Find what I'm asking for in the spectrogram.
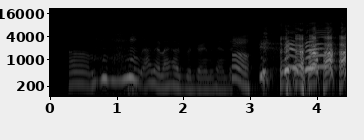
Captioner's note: both laugh; giggles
